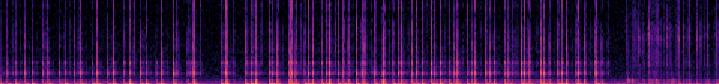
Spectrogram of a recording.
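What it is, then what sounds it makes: Frosted plastic cup. Fingertips and short nails rapidly tap and scratch the base and sides of a tall, empty, hollow frosted translucent plastic cup held upside down. The close, dry taps have a deep hollow thump and a bright, clicky edge, with short pauses between bursts. Near the end the tapping stops, leaving a softer, quieter scratching.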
